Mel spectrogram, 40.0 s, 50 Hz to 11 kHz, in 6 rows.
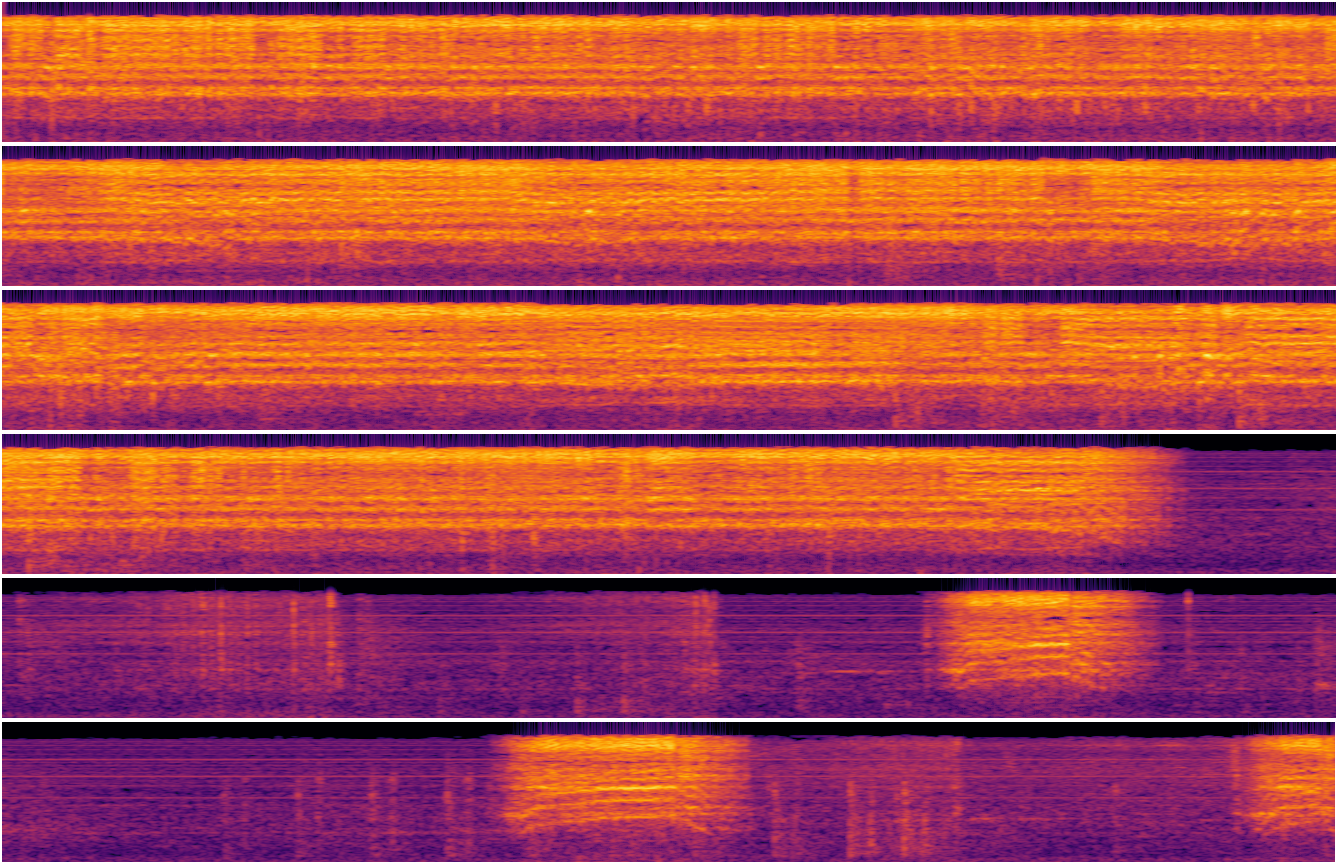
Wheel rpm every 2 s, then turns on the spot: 160, 160, 160, 160, 160, 160, 160, 160, 160, 160, 160, 160, 130, 10, 10, 30, 20, 10, 50, 10.
none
